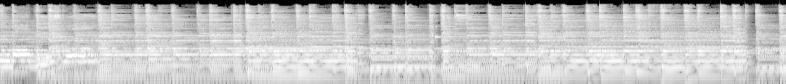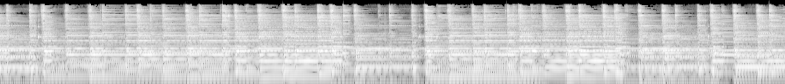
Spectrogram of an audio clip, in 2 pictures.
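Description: Acoustic guitar strummed steadily through a chord progression in an instrumental passage, the chords changing every second or two.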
